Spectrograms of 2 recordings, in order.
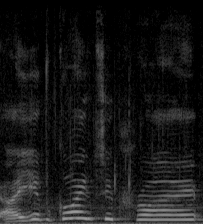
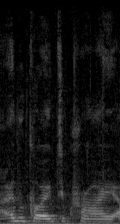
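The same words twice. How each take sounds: First: "I am" drawn out in full, pitched higher; emphatic repeat. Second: Said in the usual way. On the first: Real, not acted. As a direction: insist on "I am", higher and whiny with frustration. Repeats it emphatically, frustrated with game.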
